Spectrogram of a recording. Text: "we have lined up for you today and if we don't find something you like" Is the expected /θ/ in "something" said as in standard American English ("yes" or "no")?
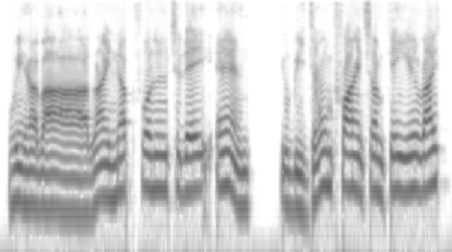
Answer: yes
